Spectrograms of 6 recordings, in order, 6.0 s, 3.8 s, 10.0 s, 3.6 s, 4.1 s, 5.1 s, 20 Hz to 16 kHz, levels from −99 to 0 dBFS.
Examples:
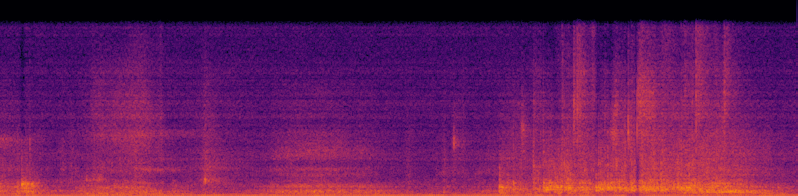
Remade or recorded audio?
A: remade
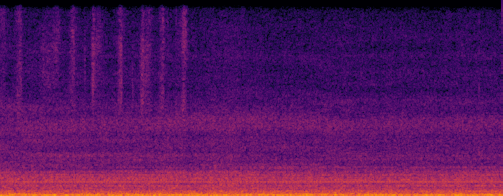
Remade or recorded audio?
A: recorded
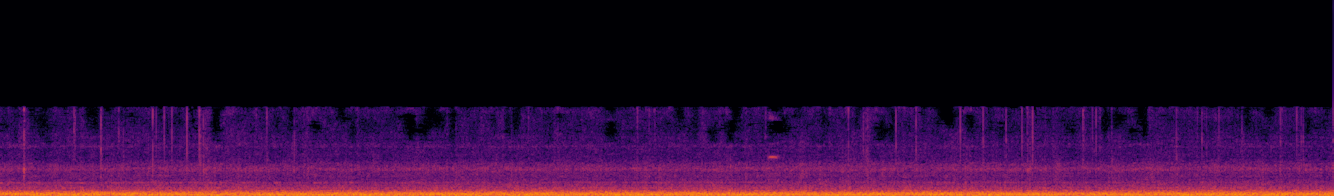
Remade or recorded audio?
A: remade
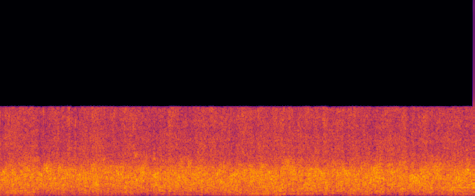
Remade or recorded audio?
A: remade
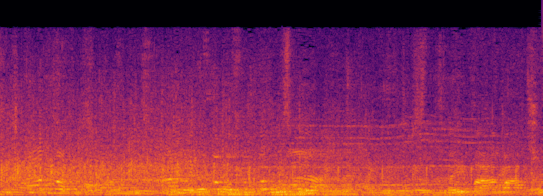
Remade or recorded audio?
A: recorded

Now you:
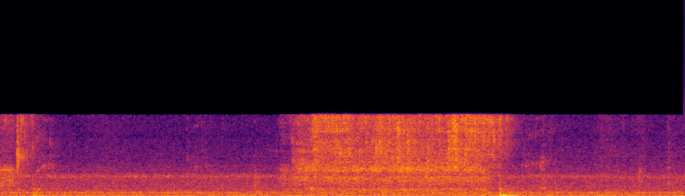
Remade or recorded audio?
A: recorded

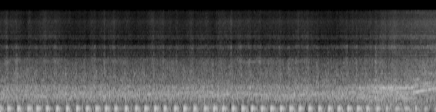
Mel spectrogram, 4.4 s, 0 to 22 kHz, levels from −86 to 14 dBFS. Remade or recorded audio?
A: remade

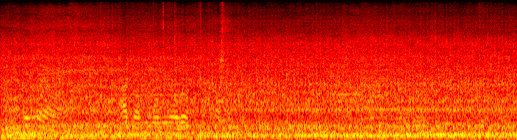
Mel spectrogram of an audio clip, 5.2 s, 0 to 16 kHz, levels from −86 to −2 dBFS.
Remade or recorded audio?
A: remade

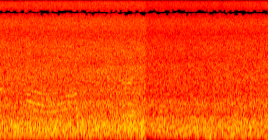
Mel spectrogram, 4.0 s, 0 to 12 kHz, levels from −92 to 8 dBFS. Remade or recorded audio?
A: recorded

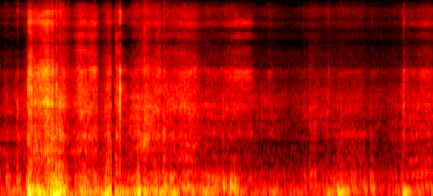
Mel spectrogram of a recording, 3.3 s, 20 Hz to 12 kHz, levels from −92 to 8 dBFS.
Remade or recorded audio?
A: remade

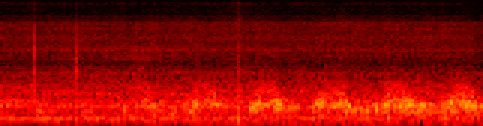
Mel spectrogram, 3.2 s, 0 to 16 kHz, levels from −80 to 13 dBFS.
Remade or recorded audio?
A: remade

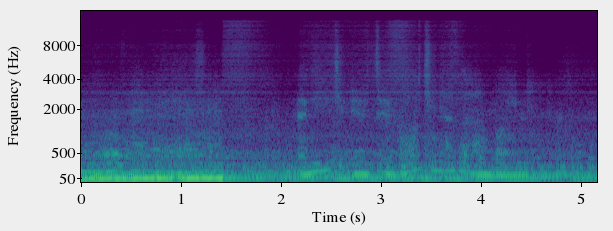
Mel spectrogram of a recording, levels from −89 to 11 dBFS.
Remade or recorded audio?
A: remade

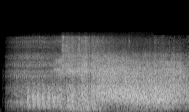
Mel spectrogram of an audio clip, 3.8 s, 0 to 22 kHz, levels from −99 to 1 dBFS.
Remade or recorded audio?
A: recorded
